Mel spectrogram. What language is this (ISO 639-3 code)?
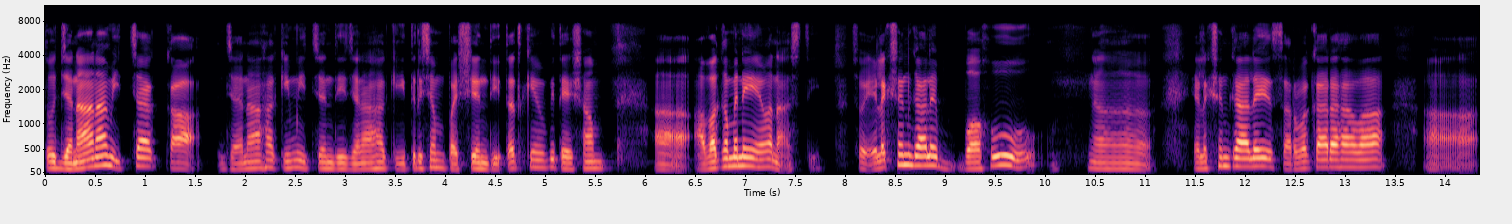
san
